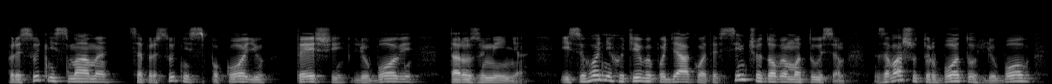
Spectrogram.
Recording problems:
high frequencies cut off; noticeable; nothing above 5.5 kHz

